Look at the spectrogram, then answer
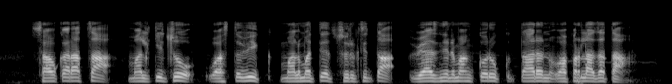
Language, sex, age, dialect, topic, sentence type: Marathi, male, 18-24, Southern Konkan, banking, statement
